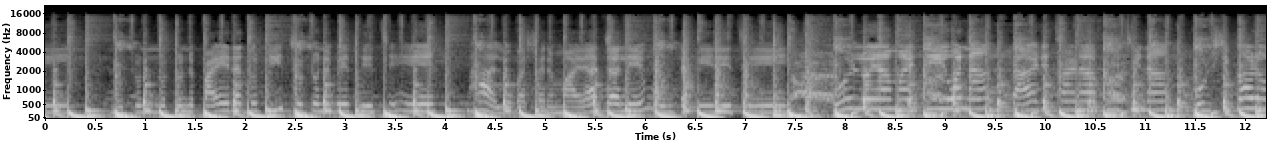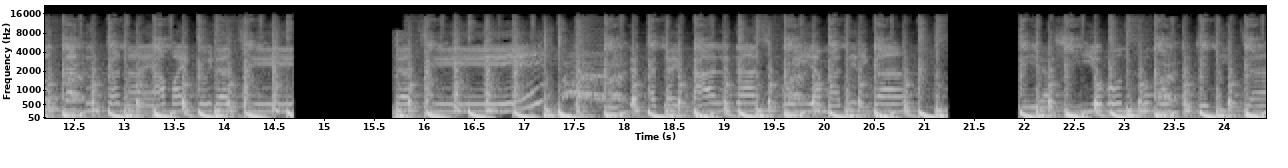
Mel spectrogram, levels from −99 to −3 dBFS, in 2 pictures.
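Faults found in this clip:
Stream reconnect, 14.68–16.49 s: connection dropped, player re-established the stream and started a fresh decoder mid-stream. About 975 ms of silence, then audio resumes 836 ms earlier, as the server re-sent buffered data; a short stretch repeats.

Stream reconnect, 21.23–21.94 s: second drop and decoder restart. About 664 ms of silence, then playback picks up roughly half a second later than where it stopped, so audio is skipped; onset fades in.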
